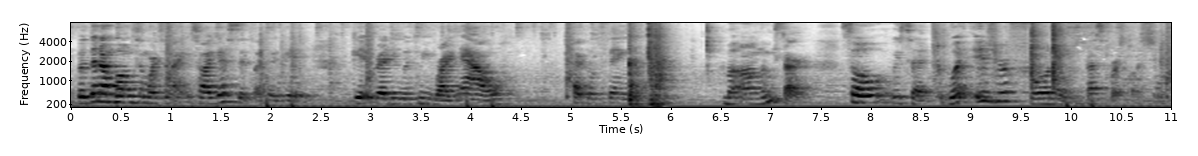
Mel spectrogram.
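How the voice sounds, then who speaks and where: A young woman from Maryland, USA, vlogs at home while curling her hair, chatting candidly, laughing often and swearing casually. Her voice is on the high side and sounds distant, recorded on a phone camera held away in a roomy space with music behind.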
